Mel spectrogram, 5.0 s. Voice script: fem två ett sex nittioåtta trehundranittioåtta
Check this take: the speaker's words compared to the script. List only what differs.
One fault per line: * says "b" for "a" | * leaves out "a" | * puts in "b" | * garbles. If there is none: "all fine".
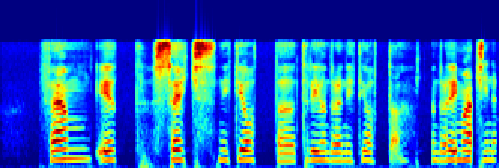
* leaves out "två"
* garbles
